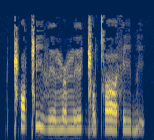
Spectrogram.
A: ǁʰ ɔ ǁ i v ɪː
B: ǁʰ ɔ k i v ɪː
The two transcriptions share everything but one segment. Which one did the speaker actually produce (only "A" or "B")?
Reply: A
